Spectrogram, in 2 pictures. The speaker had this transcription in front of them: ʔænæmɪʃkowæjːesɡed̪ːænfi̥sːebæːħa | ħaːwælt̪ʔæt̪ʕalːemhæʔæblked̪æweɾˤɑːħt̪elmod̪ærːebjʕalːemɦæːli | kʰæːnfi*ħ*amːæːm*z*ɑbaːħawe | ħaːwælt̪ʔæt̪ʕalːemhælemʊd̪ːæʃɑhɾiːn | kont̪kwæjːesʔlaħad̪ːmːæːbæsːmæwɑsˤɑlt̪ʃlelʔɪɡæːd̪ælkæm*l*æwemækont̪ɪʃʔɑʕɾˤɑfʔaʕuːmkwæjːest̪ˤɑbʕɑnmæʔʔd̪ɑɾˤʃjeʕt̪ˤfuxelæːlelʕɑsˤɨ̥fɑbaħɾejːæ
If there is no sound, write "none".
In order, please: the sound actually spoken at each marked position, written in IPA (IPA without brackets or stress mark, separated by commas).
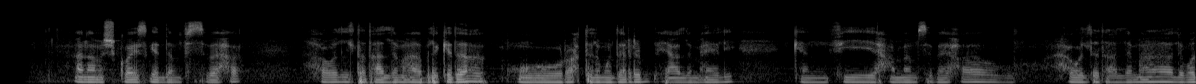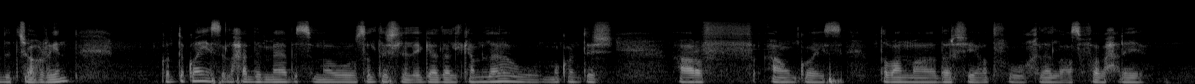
ħ, s, l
